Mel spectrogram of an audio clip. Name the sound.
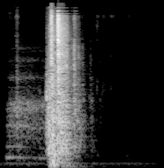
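car door opening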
